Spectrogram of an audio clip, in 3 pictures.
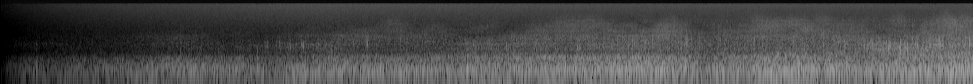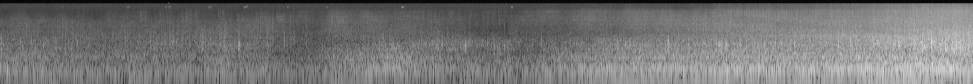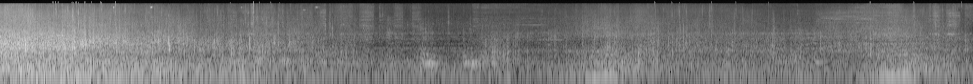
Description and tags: truck pickup pull up slow, reverse, and stop on gravel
